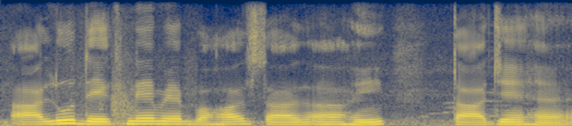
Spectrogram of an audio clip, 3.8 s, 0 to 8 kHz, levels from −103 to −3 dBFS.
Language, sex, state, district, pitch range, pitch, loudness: Hindi, male, Jharkhand, Garhwa, 140-160 Hz, 145 Hz, -13 LUFS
